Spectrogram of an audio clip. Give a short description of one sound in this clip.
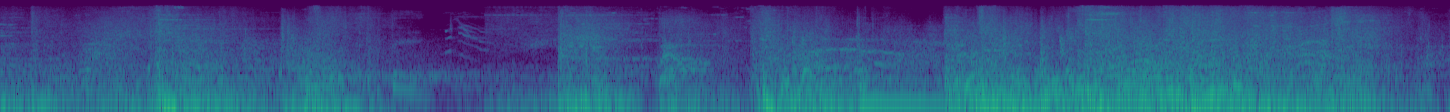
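Magic spells crackle and burst in a fight.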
